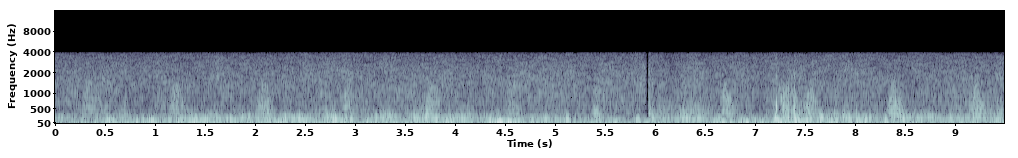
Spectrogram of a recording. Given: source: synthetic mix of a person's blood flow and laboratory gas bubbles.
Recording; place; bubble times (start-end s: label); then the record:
Doppler ultrasound of blood flow; subclavian vein
7.17-7.49 s: bubbles
From the record:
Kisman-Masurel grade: 111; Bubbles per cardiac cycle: 1 to 2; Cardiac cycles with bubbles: 1 to 10%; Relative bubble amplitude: barely perceptible (0.100 to 0.250); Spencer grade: 1 (occasional bubble signal discernible with the cardiac motion signal, with majority of cardiac periods free of bubbles); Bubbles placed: anywhere in the cardiac cycle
